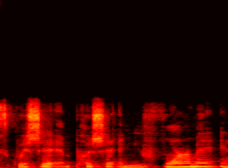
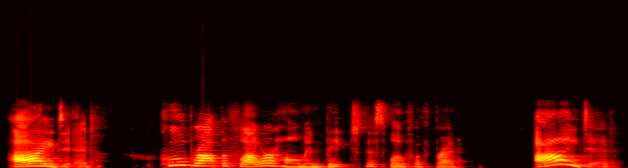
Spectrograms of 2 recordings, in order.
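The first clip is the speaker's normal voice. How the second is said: triumphant hen; 3 semitones higher, 10 dB louder than usual. Acted. Hen to lazy friends, loud proud gloating. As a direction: gloat over the bread you earned.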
